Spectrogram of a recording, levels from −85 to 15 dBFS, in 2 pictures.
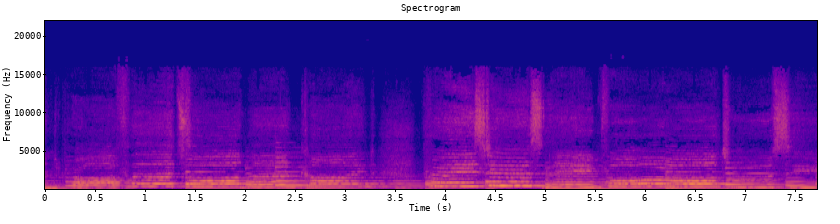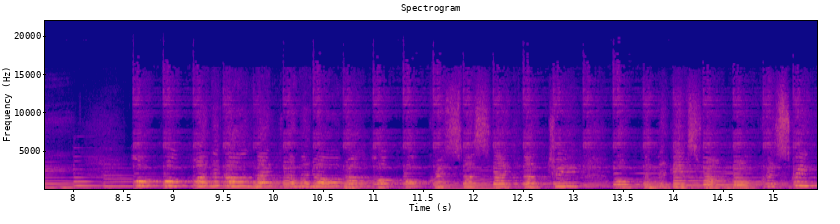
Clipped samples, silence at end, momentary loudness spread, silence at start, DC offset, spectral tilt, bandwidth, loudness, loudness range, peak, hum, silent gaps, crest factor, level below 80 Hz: under 0.1%; 0 s; 9 LU; 0 s; under 0.1%; -4 dB/octave; 17.5 kHz; -25 LUFS; 4 LU; -6 dBFS; none; none; 18 dB; -62 dBFS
